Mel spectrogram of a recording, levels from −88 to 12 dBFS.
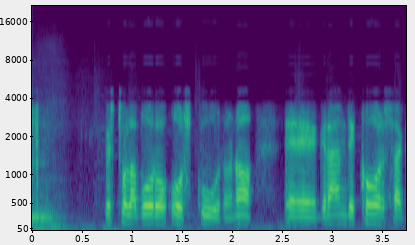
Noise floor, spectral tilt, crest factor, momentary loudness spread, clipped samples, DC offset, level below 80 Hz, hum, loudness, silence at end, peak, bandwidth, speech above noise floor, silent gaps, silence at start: -43 dBFS; -6.5 dB/octave; 16 dB; 11 LU; under 0.1%; under 0.1%; -48 dBFS; none; -17 LUFS; 0.05 s; 0 dBFS; 4.9 kHz; 27 dB; none; 0 s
